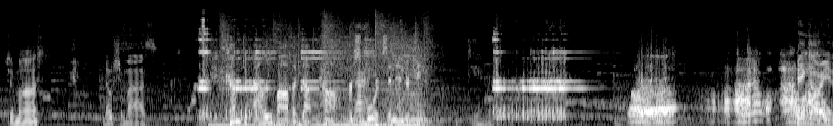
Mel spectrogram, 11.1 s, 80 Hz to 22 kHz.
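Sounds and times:
speech: 0:00.1 - 0:06.7, 0:08.4 - 0:09.0, 0:09.8 - 0:11.1
telephone ringing: 0:02.6 - 0:05.3, 0:06.6 - 0:08.2.

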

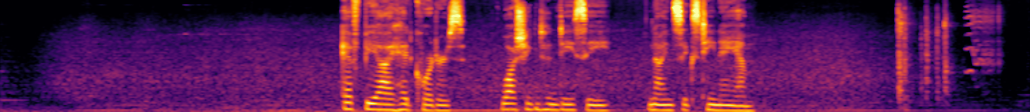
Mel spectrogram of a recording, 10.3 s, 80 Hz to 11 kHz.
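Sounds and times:
steady low hum of indoor room tone: 0:00.0 - 0:09.0
faint rising squeak of an office door: 0:01.5 - 0:02.5, 0:09.5 - 0:10.1
speech: 0:03.4 - 0:07.6
office door opening with clicks and rattles: 0:09.0 - 0:10.1.

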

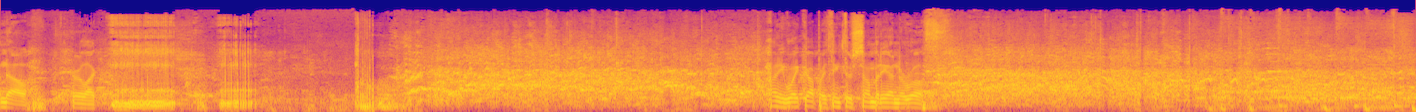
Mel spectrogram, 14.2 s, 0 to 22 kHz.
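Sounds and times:
speech: 0:00.0 - 0:02.3, 0:07.8 - 0:09.8
audience laughter: 0:00.0 - 0:08.2, 0:09.0 - 0:14.1
person imitating a husband's loud snoring with rough rasping snorts: 0:01.1 - 0:02.6.

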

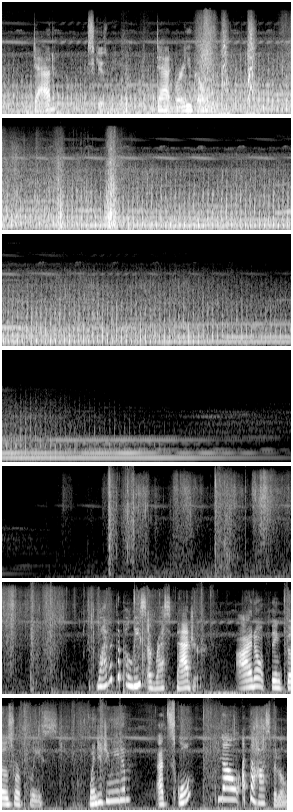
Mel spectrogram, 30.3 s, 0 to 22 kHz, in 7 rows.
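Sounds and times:
helicopter rotor thumping overhead: 0:00.0 - 0:14.8, 0:20.9 - 0:30.2
speech: 0:00.5 - 0:03.5, 0:24.0 - 0:30.2.

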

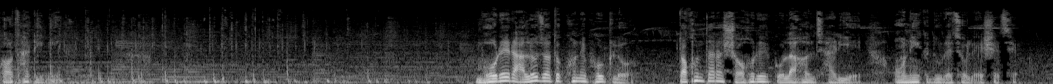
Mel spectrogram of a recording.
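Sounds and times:
speech: 0:00.0 - 0:01.0, 0:04.8 - 0:10.4
four horses galloping under a cloudy sky in cold wind: 0:00.0 - 0:05.4.

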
